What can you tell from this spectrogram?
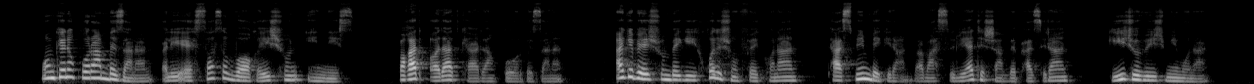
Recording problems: none

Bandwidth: 18.5 kHz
